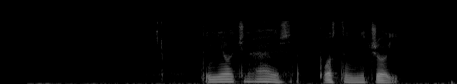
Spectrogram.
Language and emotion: Russian, neutral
